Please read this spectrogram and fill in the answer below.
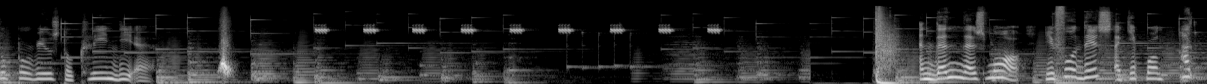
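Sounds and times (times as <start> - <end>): light background music: 0.0 - 12.0
cricket chirps: 3.2 - 7.2.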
